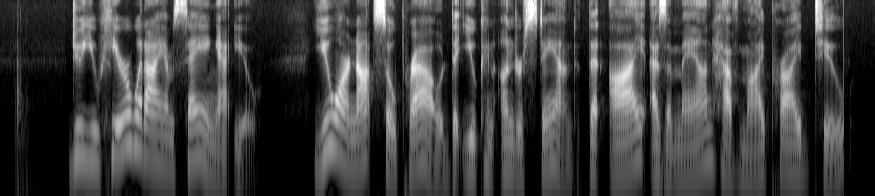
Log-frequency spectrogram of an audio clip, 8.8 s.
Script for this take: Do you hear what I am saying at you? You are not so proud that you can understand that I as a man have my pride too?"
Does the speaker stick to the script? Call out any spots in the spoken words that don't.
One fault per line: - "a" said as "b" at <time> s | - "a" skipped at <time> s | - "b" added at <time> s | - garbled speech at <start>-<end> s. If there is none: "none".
none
